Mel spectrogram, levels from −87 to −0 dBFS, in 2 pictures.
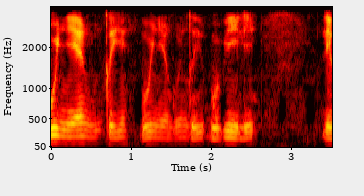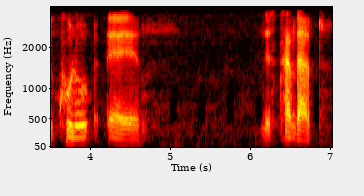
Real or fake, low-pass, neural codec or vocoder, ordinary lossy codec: fake; 3.6 kHz; codec, 16 kHz, 4 kbps, FreqCodec, larger model; none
